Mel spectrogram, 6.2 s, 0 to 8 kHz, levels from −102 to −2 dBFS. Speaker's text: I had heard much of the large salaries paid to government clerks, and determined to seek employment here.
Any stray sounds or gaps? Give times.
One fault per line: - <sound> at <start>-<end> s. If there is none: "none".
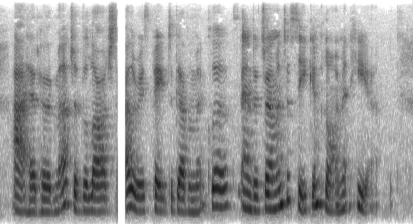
- dropout at 1.8-1.9 s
